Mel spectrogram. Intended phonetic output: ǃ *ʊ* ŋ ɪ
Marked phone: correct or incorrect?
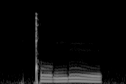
correct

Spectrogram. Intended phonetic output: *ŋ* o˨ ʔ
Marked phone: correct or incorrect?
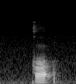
incorrect: k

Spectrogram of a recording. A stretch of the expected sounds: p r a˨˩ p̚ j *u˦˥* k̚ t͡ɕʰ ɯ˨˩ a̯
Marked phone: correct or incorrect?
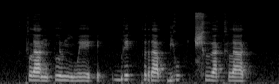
correct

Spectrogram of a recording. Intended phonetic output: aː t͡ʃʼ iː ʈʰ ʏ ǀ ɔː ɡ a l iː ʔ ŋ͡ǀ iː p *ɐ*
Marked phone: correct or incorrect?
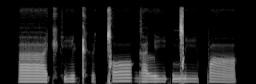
incorrect: ɑ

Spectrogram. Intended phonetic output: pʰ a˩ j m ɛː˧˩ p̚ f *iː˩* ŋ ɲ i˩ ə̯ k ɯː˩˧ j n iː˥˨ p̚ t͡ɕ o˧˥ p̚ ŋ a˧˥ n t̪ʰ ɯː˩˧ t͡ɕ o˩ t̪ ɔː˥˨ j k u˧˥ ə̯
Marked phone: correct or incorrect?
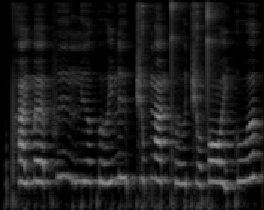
incorrect: iː˥˨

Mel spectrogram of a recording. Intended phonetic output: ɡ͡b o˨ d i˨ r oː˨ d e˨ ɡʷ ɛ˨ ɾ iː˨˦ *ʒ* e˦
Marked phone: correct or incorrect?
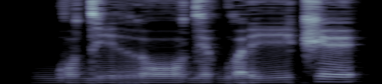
incorrect: t͡ʃ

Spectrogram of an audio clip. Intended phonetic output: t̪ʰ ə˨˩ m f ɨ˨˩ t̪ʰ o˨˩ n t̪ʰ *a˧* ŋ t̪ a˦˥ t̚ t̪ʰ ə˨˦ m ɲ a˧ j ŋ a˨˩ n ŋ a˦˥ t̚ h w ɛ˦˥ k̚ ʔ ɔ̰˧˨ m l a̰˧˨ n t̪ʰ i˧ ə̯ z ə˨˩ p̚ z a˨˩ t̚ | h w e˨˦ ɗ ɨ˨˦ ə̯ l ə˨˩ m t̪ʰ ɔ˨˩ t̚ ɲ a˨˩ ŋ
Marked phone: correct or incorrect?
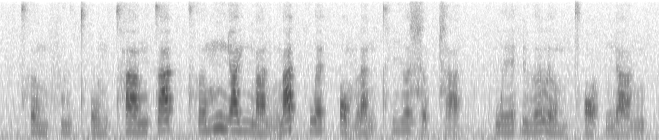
correct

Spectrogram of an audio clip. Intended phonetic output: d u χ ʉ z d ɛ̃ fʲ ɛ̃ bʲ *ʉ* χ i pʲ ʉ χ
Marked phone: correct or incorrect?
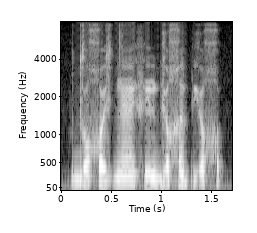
correct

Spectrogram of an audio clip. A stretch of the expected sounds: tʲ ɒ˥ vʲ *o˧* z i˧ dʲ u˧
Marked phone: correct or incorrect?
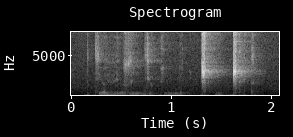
correct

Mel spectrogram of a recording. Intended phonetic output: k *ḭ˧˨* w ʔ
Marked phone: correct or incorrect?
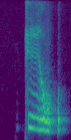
correct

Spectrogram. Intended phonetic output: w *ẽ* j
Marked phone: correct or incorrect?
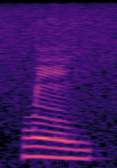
correct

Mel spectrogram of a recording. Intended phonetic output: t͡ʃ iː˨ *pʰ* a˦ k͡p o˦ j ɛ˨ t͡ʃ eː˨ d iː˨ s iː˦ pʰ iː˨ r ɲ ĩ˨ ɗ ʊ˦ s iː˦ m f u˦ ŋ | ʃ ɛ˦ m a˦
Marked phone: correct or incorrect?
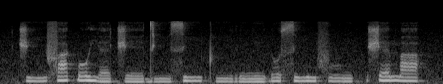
incorrect: f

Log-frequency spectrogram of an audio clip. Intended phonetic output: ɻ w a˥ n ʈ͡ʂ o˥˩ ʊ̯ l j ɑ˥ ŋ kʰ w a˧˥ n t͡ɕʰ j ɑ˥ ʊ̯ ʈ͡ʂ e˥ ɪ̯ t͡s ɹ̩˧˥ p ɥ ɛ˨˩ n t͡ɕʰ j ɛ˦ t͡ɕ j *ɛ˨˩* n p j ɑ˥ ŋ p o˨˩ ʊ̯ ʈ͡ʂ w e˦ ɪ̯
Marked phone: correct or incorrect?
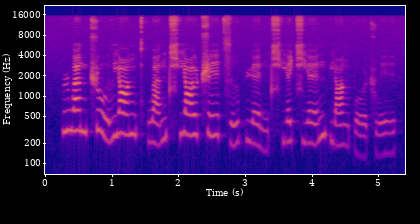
incorrect: ɛ˧˥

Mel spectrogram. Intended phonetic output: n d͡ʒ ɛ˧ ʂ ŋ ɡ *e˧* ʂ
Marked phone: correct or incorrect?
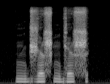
correct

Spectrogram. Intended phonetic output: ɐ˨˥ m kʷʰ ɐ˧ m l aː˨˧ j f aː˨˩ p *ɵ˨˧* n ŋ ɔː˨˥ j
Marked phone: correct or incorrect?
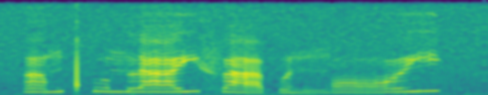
incorrect: ɵ˨˩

